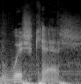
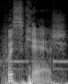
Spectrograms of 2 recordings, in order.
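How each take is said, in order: First: The first syllable sounds like 'wish'. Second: The first syllable sounds like 'whis' in whiskers. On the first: The speaker calls it wrong. "I always said Wishcash. Like, wish" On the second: The speaker calls it right. "But no, it's Whiscash. Which kind of makes sense because it has whiskers"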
